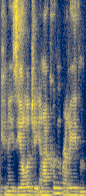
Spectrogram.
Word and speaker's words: Kinesiology: and I saw this thing on Google called Kinesiology and I couldn't really even pronounce it but it's kin easyology now when I discovered that I rang and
